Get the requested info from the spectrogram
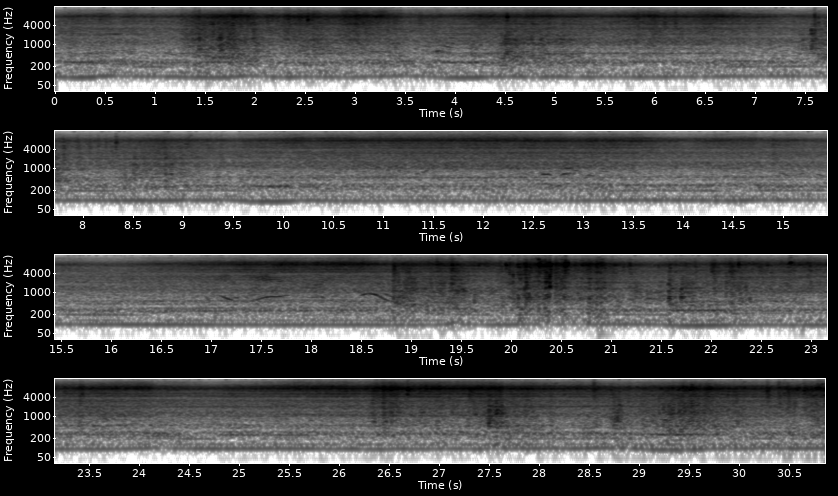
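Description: High-reach demolition excavator's diesel engine running steadily as its boom works into a brick building, with intermittent crashes and clatter of falling brick and debris, the biggest about twenty seconds in.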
